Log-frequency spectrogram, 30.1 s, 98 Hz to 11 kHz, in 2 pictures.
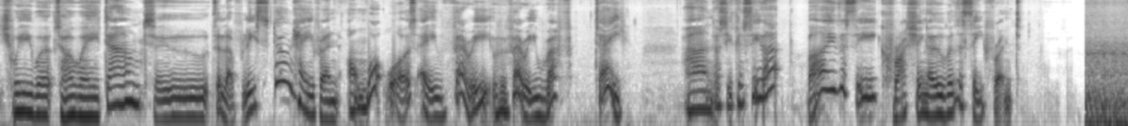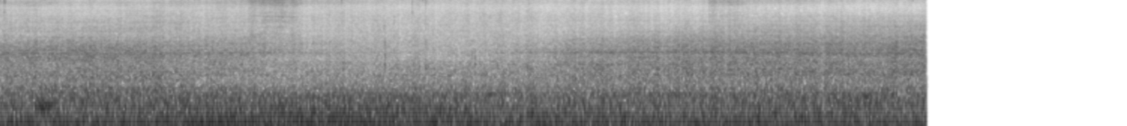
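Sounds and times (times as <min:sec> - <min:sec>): heavy surf breaking on a sea wall: 0:14.5 - 0:27.4.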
